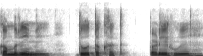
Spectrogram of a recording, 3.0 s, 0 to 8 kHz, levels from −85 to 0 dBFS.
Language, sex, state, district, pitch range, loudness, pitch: Hindi, male, Uttar Pradesh, Lucknow, 120-130 Hz, -17 LUFS, 125 Hz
